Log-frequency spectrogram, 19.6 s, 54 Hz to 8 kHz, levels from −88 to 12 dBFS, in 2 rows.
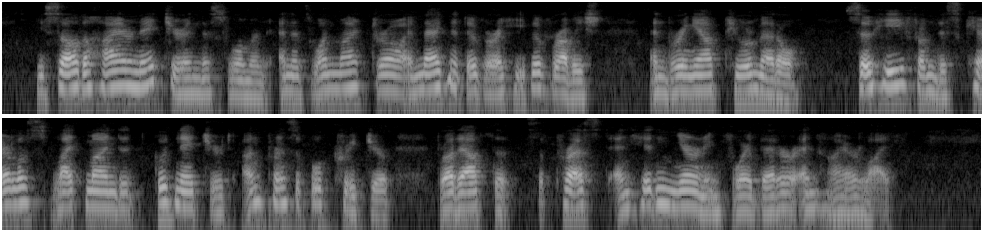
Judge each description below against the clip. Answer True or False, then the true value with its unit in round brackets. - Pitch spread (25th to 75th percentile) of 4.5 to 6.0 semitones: False (3.8 semitones)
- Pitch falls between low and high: True (150 Hz)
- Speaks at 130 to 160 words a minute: True (150 wpm)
